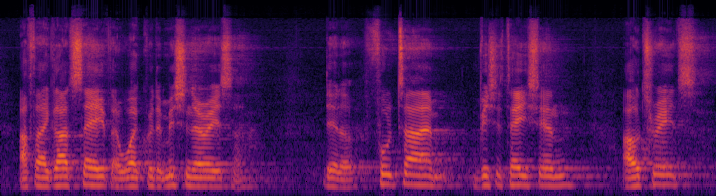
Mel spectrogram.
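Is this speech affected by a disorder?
No.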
